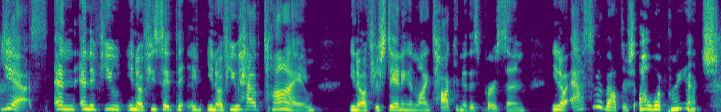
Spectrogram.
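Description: Her voice is an unremarkable speaking voice: a woman with a fairly high pitch and ordinary pitch variation, talking at a fairly quick pace, with a dry, close sound with no echo on a very clean recording with a silent background. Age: middle-aged. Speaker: military veteran. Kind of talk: interview.

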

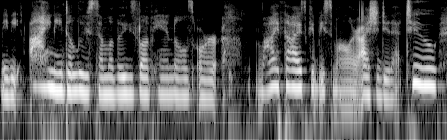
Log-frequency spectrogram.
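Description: A woman speaks at a moderate pace with an unremarkable speaking voice. Her pitch is medium, with ordinary variation. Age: 30s. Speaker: podcast host and neuroscientist. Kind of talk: solo monologue. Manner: casual, with frequent repetitions.

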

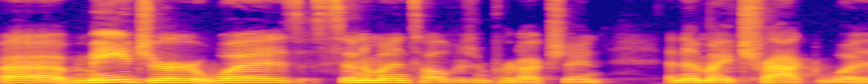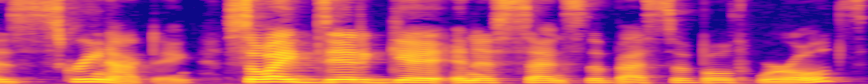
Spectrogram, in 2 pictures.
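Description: This is a normal speaking voice with ordinary pitch variation. The pace is fairly slow. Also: woman. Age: 30s. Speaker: actress and filmmaker. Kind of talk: casual chat.

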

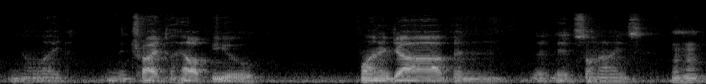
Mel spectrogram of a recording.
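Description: Over noticeable background noise, a man with a Mexican accent and a very deep, low pitch speaks at a very slow pace with long, frequent pauses. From Mexico. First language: Spanish. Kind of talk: casual interview. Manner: halting, non-fluent English.

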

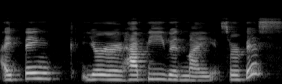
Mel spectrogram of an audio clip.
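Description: A woman speaks at a fairly slow pace. Her intonation stays flat and monotone. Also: quiet background. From Philippines, Davao City. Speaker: virtual assistant, former banker, mother. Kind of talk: interview. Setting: remote call. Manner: halting.

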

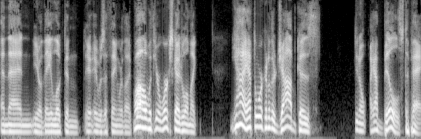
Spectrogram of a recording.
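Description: Over a quiet background, a man with a Western New York accent speaks at a fairly quick pace in a fairly low voice with very wide pitch swings and a dry, close sound with no echo. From Buffalo, western New York. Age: 40s. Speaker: podcaster and sports broadcaster. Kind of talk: casual chat. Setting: video call.

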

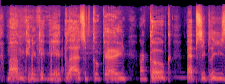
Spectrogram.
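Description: Pitched high, a man puts on a character voice. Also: fairly slow pace.

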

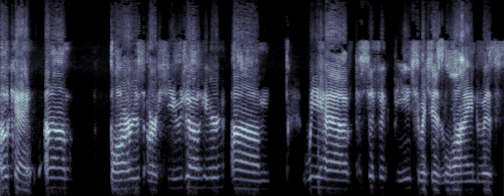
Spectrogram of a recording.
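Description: Speaking very slowly in a high pitch, a man with an American accent keeps a monotone, flat intonation. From US Midwest, Indiana / Chicago area. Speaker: podcast guest, student. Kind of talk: casual chat.

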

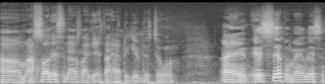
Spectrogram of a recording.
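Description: A man talks loudly at a moderate pace. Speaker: podcast co-host. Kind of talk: casual chat. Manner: animated.

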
